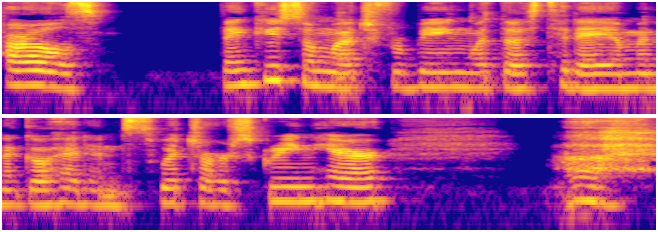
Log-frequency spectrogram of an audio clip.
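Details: Adult woman; Normal speech.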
